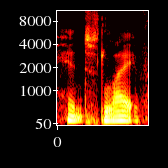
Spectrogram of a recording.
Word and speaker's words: Hinchcliffe: I'm saying that right, am I? Yes. No, I'm not saying it right. Hinch Life, right? No C. Hinchcliffe. Okay.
